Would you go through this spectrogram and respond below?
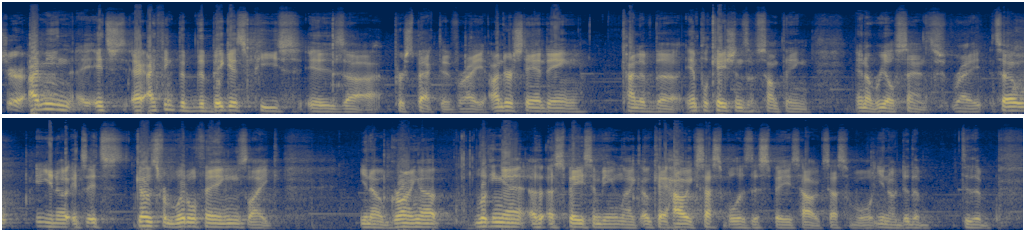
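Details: Adult man speaking; typical speech.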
